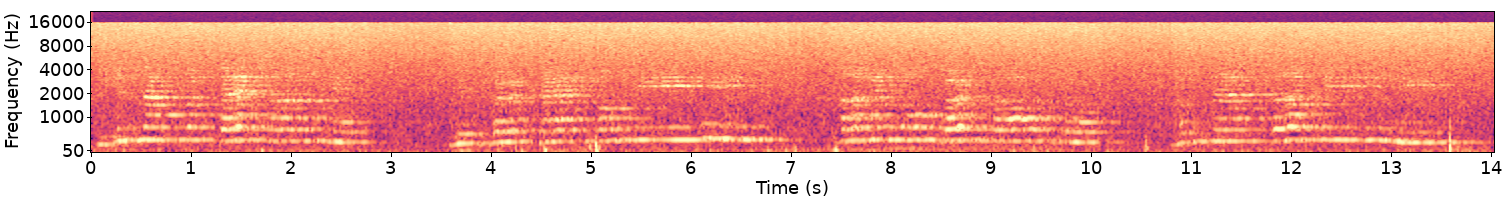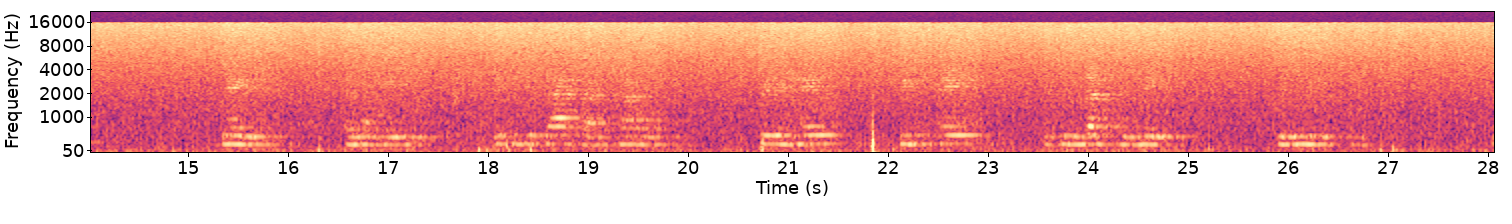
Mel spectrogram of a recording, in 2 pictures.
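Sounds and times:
woman singing unaccompanied: 0:00.0 - 0:02.9, 0:03.6 - 0:14.0, 0:15.3 - 0:16.0, 0:16.6 - 0:17.4, 0:18.0 - 0:19.9, 0:20.7 - 0:24.9, 0:25.9 - 0:26.8.

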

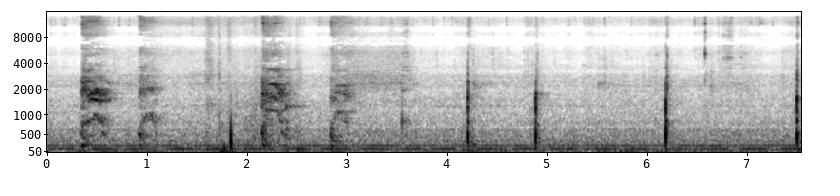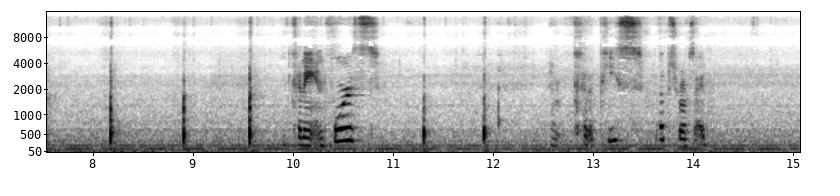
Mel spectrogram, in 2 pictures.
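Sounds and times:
spoon tapping pot bottom: 0:07.5 - 0:09.8.

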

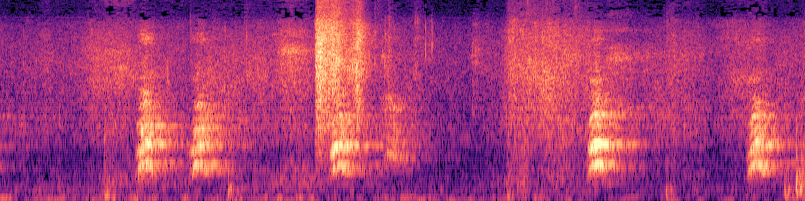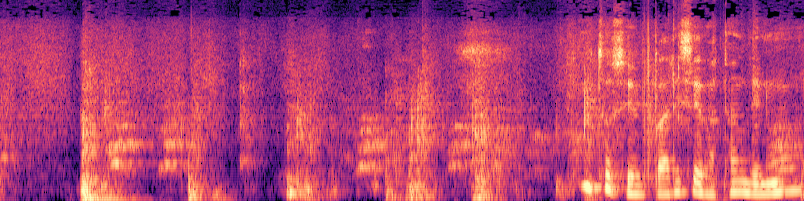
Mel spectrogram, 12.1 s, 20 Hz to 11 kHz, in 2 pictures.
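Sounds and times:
dog barking: 0:01.0 - 0:03.2, 0:04.4 - 0:04.9, 0:05.6 - 0:06.2, 0:06.8 - 0:07.6, 0:08.6 - 0:10.4.

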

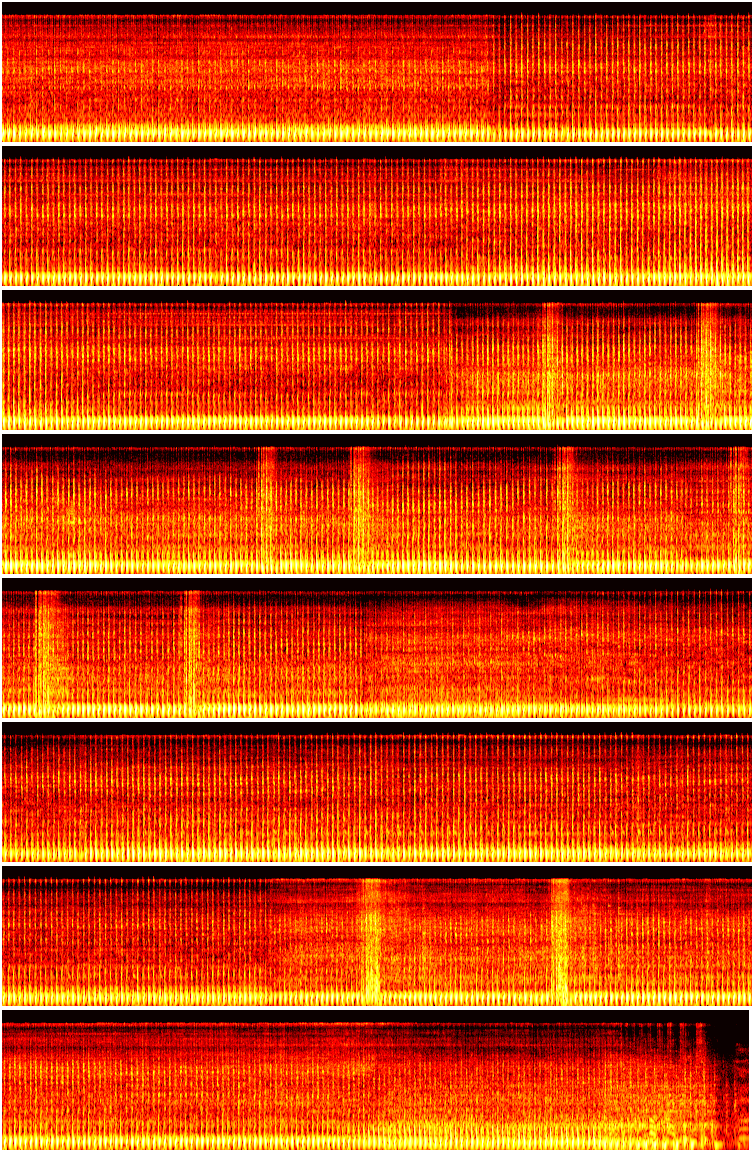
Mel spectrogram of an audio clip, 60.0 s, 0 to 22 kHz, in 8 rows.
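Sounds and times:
small engine idling: 0:00.0 - 0:59.9
sharp clicks: 0:22.0 - 0:22.4, 0:26.0 - 0:26.4, 0:29.8 - 0:30.7.

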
